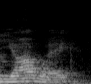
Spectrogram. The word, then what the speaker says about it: Yahweh: And we also see the Hebrew word Yahweh. Now that's how we pronounce it. That it's actually, in the original Hebrew, it's just four letters. And again, you map that to letters that we recognize. It's four consonants, Y-H-W-H.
